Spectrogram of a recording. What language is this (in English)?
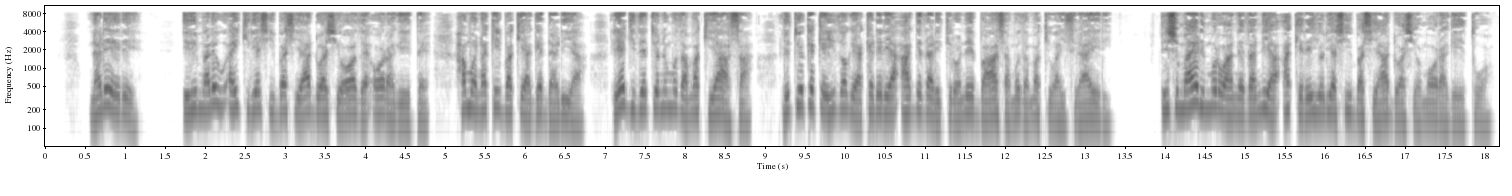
Kikuyu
